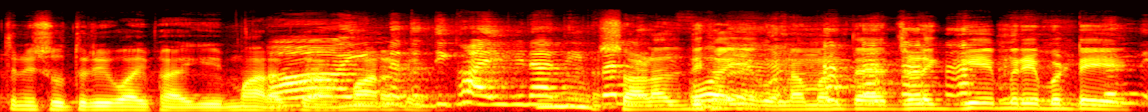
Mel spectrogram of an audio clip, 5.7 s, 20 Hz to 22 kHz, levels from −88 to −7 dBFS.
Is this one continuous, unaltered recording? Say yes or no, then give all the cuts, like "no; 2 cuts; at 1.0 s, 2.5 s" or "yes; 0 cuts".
yes; 0 cuts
